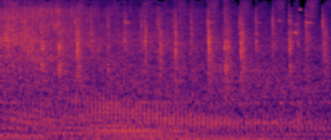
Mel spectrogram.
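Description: Light aircraft's engine droning, its pitch sinking a little at first and then holding steady.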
